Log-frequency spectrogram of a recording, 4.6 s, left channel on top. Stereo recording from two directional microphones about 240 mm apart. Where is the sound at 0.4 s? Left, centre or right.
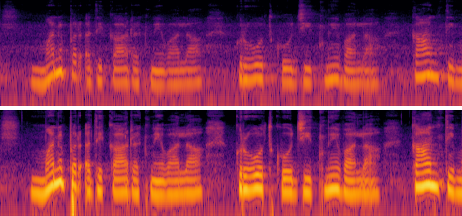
Right.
